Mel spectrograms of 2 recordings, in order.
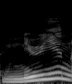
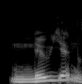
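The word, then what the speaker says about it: Nguyen: heroes real quickly uh nuyen i think that's how i should pronounce it nuyen so it's a very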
